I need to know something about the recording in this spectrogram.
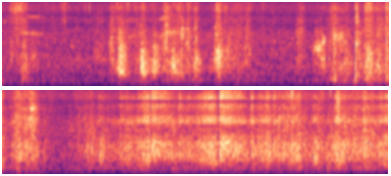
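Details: A hedgehog snorts in quick, breathy puffs, a rough huffing sound repeated several times a second; the snorting is described as a healthy sign.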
